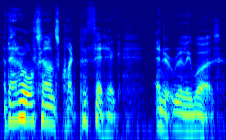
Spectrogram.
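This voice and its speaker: A man with a husky voice telling first-person stories and advice informally, with wry, understated humour. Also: on the low side, expressive, a little slow, dry recording. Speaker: author and former prisoner giving advice.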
